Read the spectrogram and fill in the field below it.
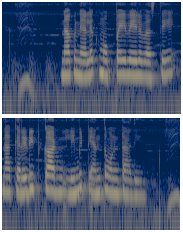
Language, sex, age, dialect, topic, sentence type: Telugu, female, 25-30, Utterandhra, banking, question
